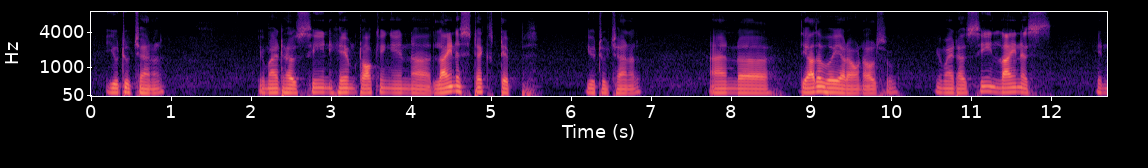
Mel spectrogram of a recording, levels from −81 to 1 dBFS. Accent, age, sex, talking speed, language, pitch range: Indian, 20-39, male, 130 wpm, English, 105-120 Hz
